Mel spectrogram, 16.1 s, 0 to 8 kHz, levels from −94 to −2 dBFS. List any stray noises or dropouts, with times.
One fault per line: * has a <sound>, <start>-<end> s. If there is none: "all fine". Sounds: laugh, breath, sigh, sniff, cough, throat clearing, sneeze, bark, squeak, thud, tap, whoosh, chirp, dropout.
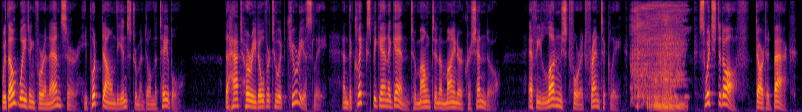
* has a sniff, 12.6-13.8 s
